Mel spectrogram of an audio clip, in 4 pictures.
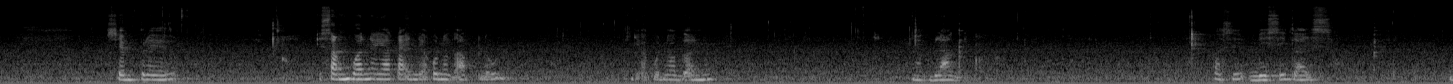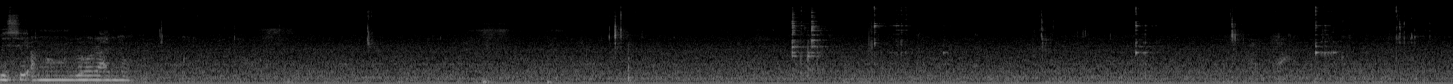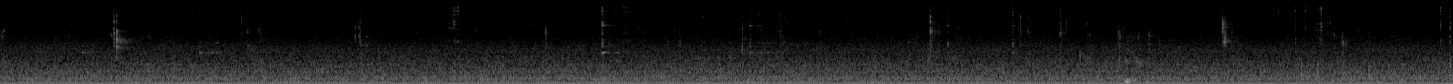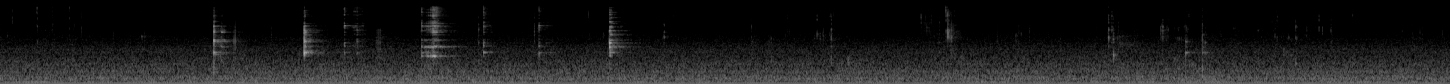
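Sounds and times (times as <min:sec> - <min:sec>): person chewing food: 0:07.3 - 0:08.9, 0:18.1 - 0:18.5, 0:20.0 - 0:21.0, 0:23.1 - 0:31.8, 0:32.5 - 0:58.0
metal fork clinking on plate: 0:22.4 - 0:24.1, 0:46.6 - 0:49.1.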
